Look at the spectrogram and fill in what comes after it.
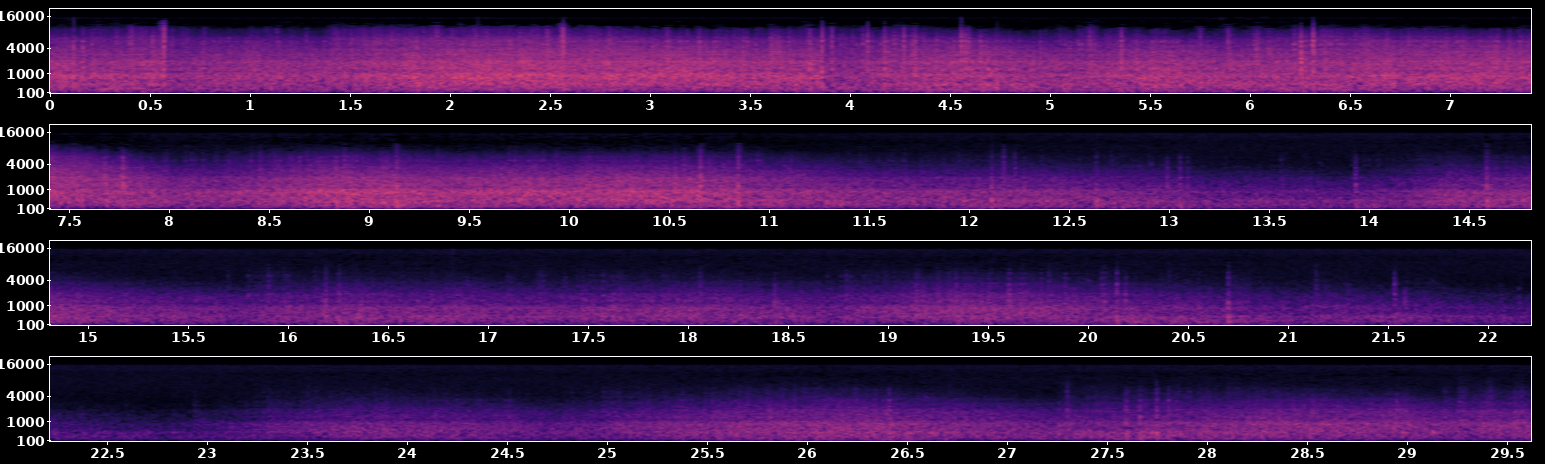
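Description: Fireworks and firecrackers going off across the city, many overlapping bangs and crackles merging into a continuous din. It is loudest and sharpest for the first seven seconds or so, thins out, dips briefly about two-thirds of the way through, then builds again.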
